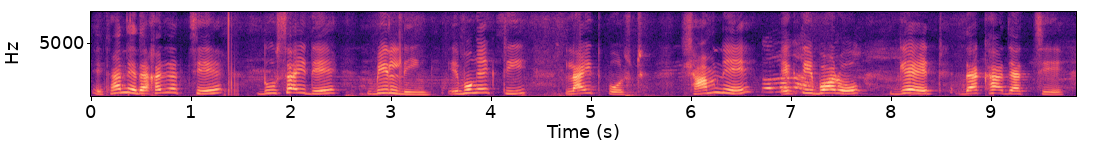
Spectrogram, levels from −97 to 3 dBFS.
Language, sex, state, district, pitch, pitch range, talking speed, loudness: Bengali, female, West Bengal, Malda, 300 Hz, 270-330 Hz, 110 wpm, -16 LUFS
